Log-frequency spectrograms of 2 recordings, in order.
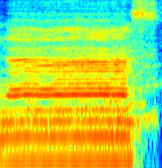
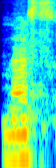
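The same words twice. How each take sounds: First: The vowel is stretched out long. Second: The vowel is said short, without stretching. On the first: The speaker calls it right. "এখানে টান দিতে হবে" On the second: The speaker calls it wrong. "নাস বলা যাবে না"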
